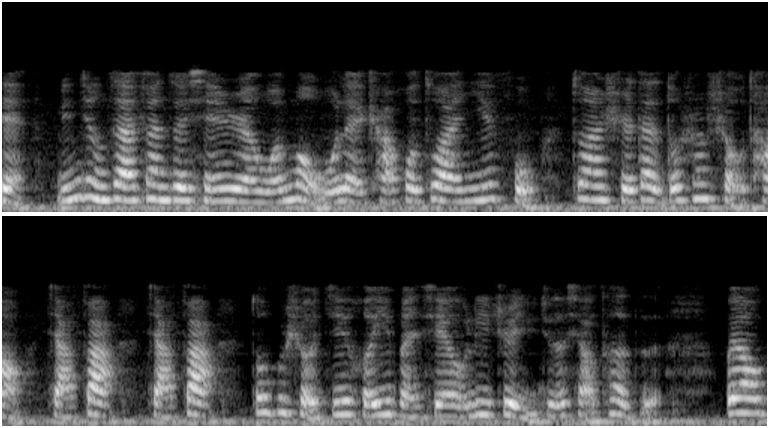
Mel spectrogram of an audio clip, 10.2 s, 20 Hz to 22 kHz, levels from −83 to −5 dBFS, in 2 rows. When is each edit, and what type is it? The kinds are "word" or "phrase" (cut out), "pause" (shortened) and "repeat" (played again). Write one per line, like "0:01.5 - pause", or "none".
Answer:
0:06.0 - repeat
